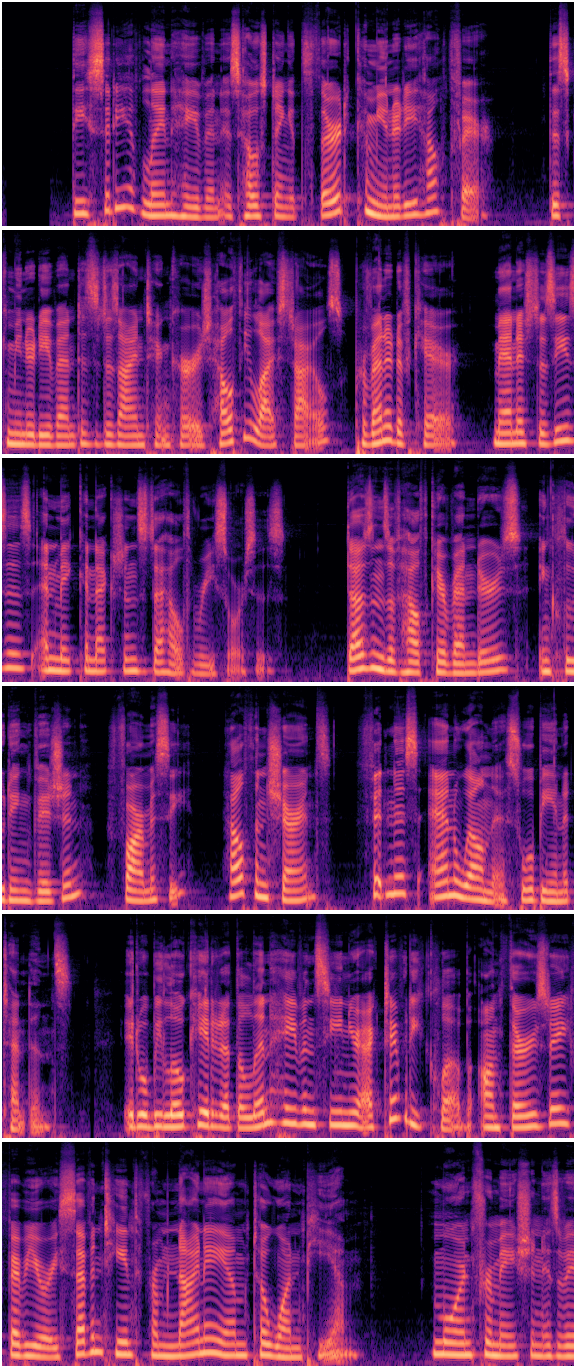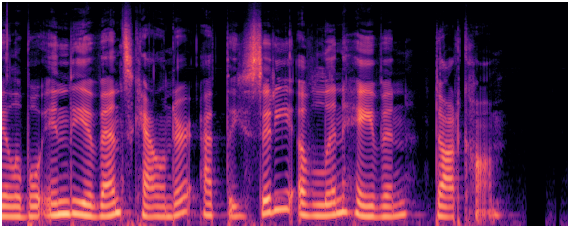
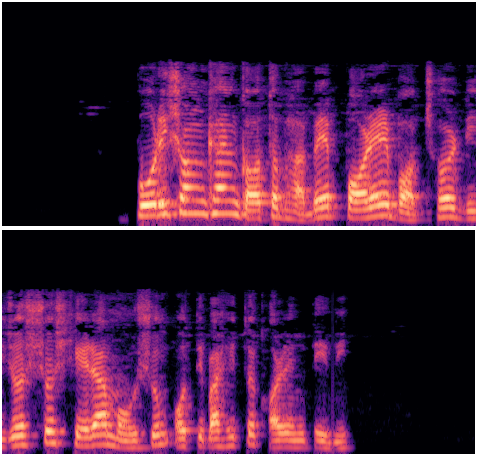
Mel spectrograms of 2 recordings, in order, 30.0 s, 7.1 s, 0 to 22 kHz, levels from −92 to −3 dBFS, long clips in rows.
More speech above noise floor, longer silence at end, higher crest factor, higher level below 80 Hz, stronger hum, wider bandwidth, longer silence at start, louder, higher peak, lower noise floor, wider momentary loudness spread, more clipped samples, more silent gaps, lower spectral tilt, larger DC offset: second, 47 dB vs over 74 dB; second, 0.5 s vs 0.95 s; about the same, 18 dB vs 16 dB; first, -46 dBFS vs -62 dBFS; neither; first, 16 kHz vs 7.4 kHz; second, 0.55 s vs 1.05 s; second, -21 LUFS vs -17 LUFS; about the same, -4 dBFS vs -2 dBFS; second, -67 dBFS vs under -90 dBFS; about the same, 9 LU vs 10 LU; neither; neither; second, -4.5 dB/octave vs -6 dB/octave; neither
